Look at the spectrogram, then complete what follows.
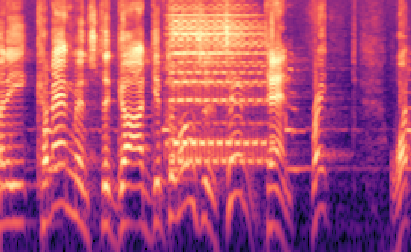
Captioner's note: bell rings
